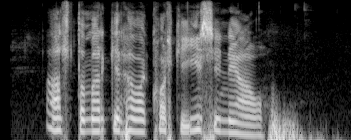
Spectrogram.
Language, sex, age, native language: Icelandic, female, 80-89, Icelandic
